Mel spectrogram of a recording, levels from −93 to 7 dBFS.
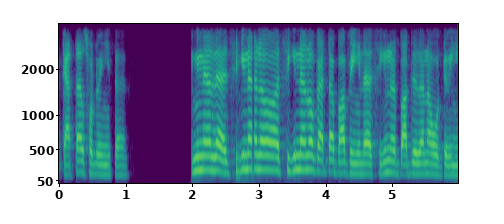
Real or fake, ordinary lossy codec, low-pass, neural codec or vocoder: fake; none; 3.6 kHz; codec, 16 kHz, 2 kbps, X-Codec, WavLM features, trained on Multilingual LibriSpeech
